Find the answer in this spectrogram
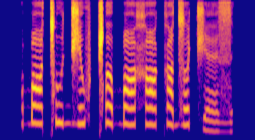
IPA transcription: ɓ ɑ˦ ǀ u˦ d͡ʒ ɛ˦ xʷ ǁ ʌ˦ ɓ ɑ˦ x ɑ˦ k ɑ˦ d͡z ɔ˦ t͡ʃ ɛ˨ z

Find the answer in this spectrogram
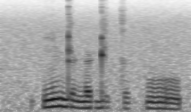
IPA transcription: ʔ ĩ ɖ ə ɳ ə ɖ i k ɘ k ũ

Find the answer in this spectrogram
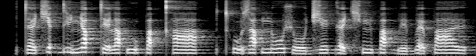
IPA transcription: t ɛ˨ t͡ɕ ɛ˦ ʔ d ḭ˦˨ ɲ ä˦ ʔ t ḛ˦˨ l ä˦ ʔ w ṵ˦˨ p ä˦ ʔ kʰ ä˦ | tʰ ṵ˦˨ z ä˦ ʔ n o˦ ʃ o˨ d͡ʑ e˦ ɡ ɛ̰˦˨ t͡ɕʰ ĩ˦ p ä˦ ʔ b e˨ b ɛ̰˦˨ p a˦ ɪ̯

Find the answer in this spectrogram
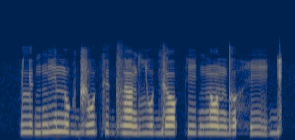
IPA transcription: lʲ ʊ ɡ ŋ i n u ɡ d͡ʒ u kʲ ʊ ɡ z ã ɡ ʎ u ɡʲ ɔ k i ɡ n ɔ̃ n d ʊ h i ɡ

